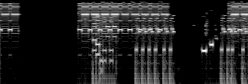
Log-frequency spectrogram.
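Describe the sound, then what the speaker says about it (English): A cell phone ringing inside a locker in the Ace Attorney Investigations video game: a bright electronic ringtone in clipped bursts of quick repeated notes, broken by short silences. "The ringing's coming from in here, sir."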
